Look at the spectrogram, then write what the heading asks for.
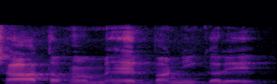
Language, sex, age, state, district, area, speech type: Sindhi, male, 30-45, Gujarat, Kutch, rural, read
